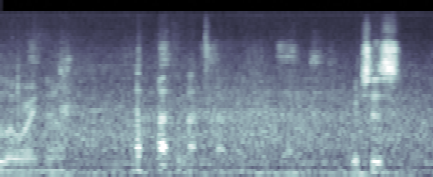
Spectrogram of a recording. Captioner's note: laughs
